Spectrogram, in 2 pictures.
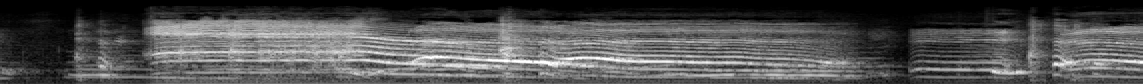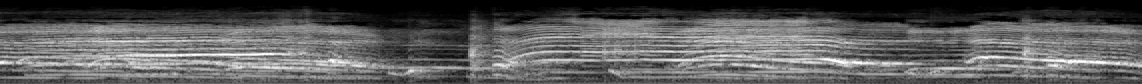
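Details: Sound-effect recording of many infants crying together: loud overlapping high-pitched wails and screams in bursts.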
